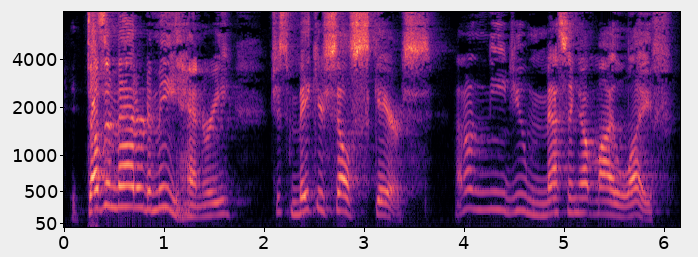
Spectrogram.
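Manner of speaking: high, loud angry outburst; angry interruption. A narrator's reading. Margot telling Henry to stay away, angry. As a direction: cut in sharply and dismiss him. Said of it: "Again, she interrupted".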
